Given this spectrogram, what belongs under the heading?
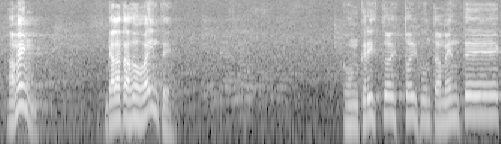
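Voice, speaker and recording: A man with a high voice leads a church Bible lesson, breaking into playful asides and asking his listeners questions. His voice rings out with a long reverb around the church, with a faint hiss beneath it. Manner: lively, joking asides and rhetorical questions. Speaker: Sunday school teacher.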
